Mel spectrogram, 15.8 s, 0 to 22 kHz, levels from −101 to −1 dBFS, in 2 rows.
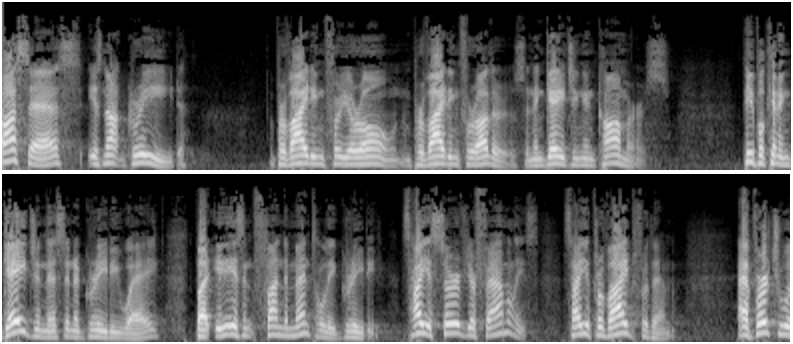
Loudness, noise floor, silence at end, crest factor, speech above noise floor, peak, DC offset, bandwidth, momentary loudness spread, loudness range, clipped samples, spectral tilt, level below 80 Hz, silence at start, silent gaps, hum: -19 LUFS; -66 dBFS; 0 s; 16 dB; 48 dB; -2 dBFS; under 0.1%; 15.5 kHz; 13 LU; 2 LU; under 0.1%; -5 dB/octave; -56 dBFS; 0 s; none; none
